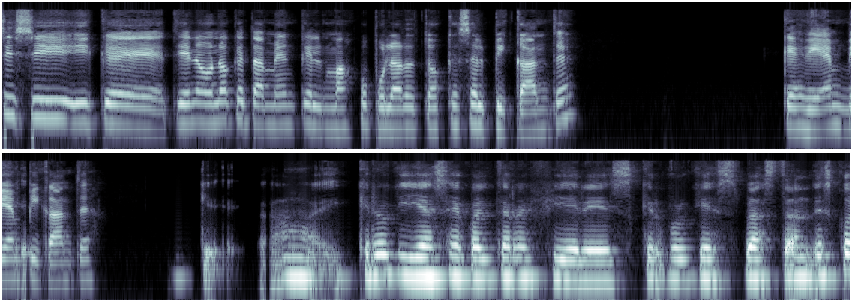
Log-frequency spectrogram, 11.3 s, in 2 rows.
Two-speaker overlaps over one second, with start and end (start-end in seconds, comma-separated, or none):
none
